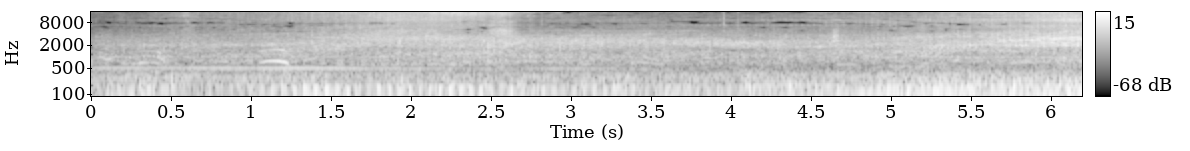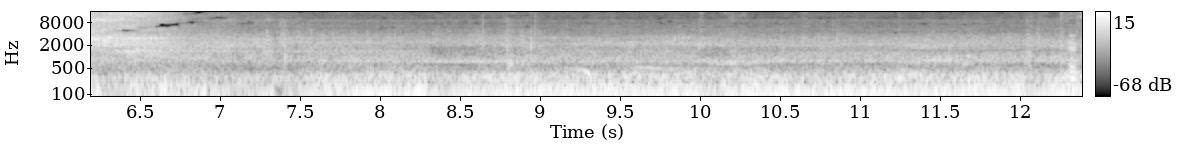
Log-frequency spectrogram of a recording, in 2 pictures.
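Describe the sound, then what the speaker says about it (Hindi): A large road construction machine runs steadily on a Patna ring road site, a low continuous engine drone with a mechanical hum that persists throughout, while people talk nearby. "देखिए हमारा बड़ा मशीन चालू हो गया है।"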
